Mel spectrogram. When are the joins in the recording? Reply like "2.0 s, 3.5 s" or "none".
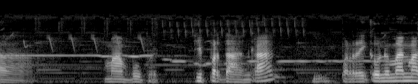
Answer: none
